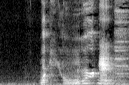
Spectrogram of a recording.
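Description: A grey parrot talks in a clear, human-like voice, asking a quick question, "what's your name", in a few fast, bright syllables in a quiet room.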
